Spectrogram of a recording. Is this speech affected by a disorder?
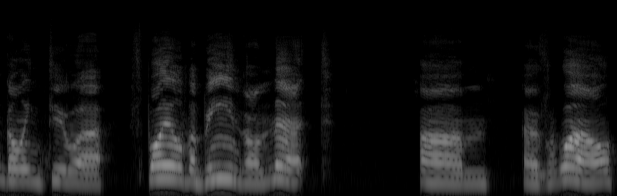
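Yes: cerebral palsy.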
